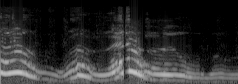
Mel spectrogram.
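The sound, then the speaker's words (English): A human voice imitates a howl during a tabletop role-playing game: a loud, tonal, wavering wail that swoops up and down in pitch several times, with a brief break midway before it trails off. “starts to howl.”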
